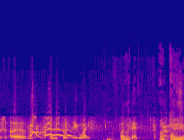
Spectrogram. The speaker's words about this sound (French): Il a l'air d'aimer aussi le chien derrière.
